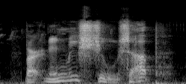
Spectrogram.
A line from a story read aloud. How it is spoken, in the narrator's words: muttered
